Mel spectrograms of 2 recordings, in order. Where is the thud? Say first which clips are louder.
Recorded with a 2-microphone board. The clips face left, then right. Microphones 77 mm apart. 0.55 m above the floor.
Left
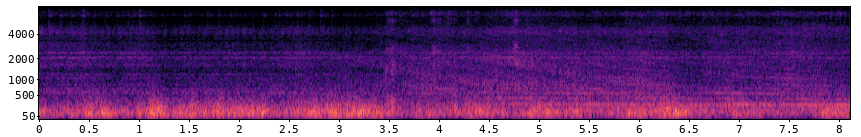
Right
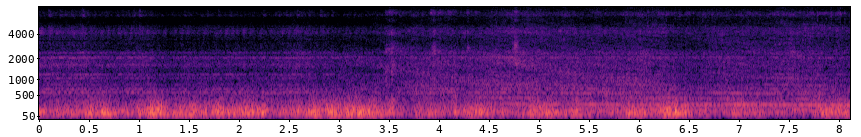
Even; 10° left (ahead or behind).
